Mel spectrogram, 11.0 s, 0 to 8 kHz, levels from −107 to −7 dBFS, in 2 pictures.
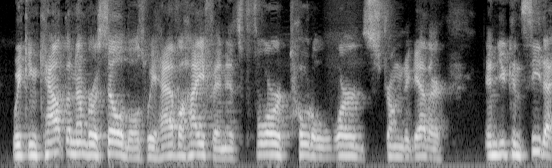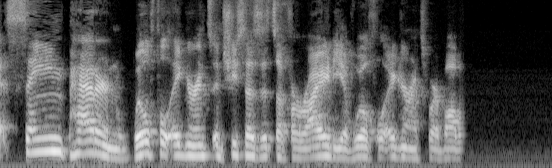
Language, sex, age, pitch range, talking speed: English, male, 30-49, 120-145 Hz, 200 wpm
